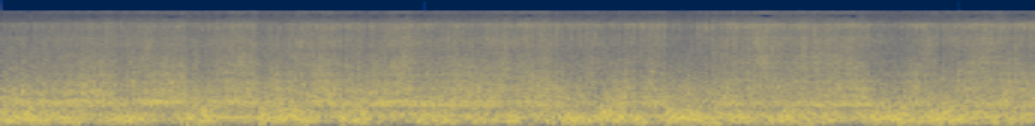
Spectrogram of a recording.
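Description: A helicopter engine roars loudly close by.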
